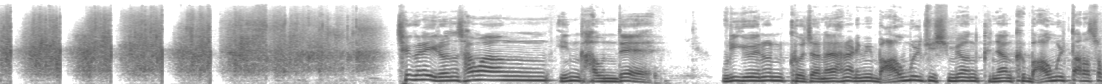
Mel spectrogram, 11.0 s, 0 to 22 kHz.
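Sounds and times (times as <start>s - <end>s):
church audience applauding: 0.0s - 3.9s
speech: 4.0s - 11.0s.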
